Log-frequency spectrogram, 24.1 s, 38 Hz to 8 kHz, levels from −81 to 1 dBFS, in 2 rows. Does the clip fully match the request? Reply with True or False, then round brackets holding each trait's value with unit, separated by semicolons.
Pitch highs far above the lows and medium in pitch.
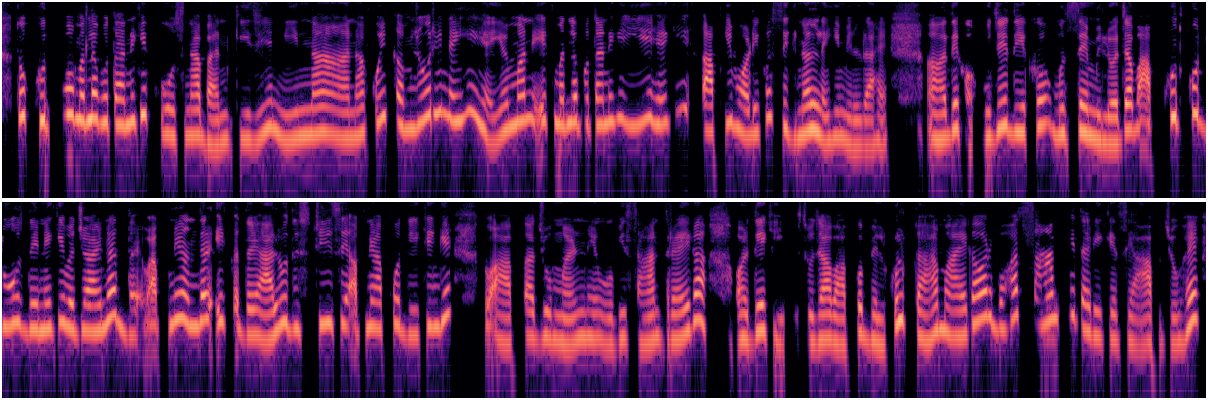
False (7.5 semitones; 240 Hz)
